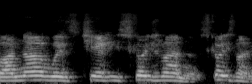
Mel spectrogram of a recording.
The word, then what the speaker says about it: Schoysman: Scoisman, is that the right pronunciation? Skoisman. Scoisman, yeah, from the Yeah.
